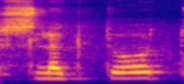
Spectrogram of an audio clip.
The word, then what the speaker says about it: Slagtoth: c'est les huiles de slagotte enfin moi je dis slagot après il y en a qui disent slagtot parce que ça s'écrit slagot pas besoin de tout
